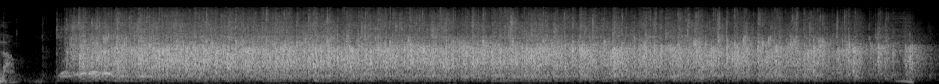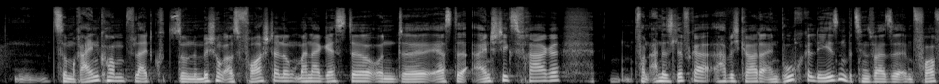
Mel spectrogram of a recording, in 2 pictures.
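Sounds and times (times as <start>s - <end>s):
crowd applauding: 0.5s - 9.4s
speech: 9.9s - 18.7s.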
